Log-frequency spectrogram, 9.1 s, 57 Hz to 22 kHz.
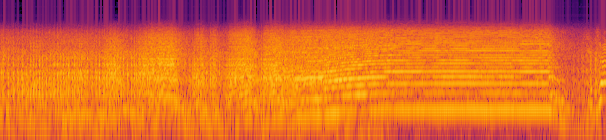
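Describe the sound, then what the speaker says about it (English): A 10cc model aircraft engine runs loud and steady, its buzzing whine climbing in pitch and then holding a high, sustained note for several seconds before cutting off abruptly at the end. "that 10cc engine develops nearly 1 horsepower"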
